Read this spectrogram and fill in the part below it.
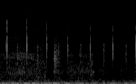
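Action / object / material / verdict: shake / plastic paint dropper bottle with stainless steel ball / plastic, steel / ball inside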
